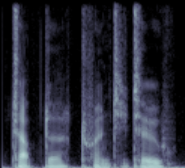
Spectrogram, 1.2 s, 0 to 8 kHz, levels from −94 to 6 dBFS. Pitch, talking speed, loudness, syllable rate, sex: 80 Hz, 145 wpm, -24 LUFS, 5.4 syllables/s, male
